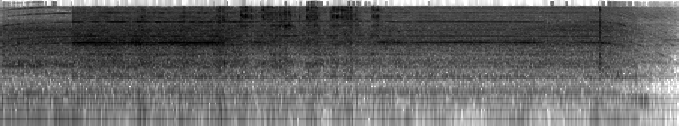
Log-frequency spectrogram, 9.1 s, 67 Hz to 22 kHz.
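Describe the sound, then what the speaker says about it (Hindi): Electric beater whirring steadily through a chocolate ice cream mixture, a loud continuous motor hum with a scraping texture that fades and cuts off near the end. "तकरीबन 5 मिनट हमने इसको बीट किया है और ये अच्छी तरह बीट हो गई है"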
